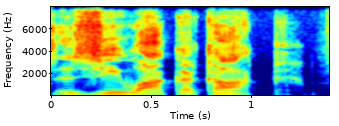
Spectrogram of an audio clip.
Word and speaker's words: Xeewakacak: Franks Hill, or in Native American, it's pronounced Zewakakak. That's spelled X-E-E-W-A-K-A-C-A-K.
